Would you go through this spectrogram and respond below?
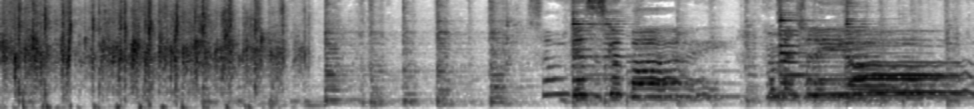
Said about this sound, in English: Can we have a huge, huge round of applause for our wonderful panel?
